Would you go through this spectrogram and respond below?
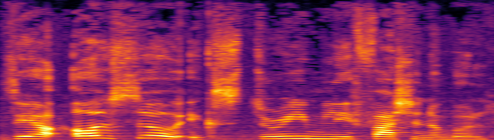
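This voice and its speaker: Prim, fairly high-voiced lady courtier. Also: animated, moderate pace, soft background music. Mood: prim, eager. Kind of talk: video game cutscene acting.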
